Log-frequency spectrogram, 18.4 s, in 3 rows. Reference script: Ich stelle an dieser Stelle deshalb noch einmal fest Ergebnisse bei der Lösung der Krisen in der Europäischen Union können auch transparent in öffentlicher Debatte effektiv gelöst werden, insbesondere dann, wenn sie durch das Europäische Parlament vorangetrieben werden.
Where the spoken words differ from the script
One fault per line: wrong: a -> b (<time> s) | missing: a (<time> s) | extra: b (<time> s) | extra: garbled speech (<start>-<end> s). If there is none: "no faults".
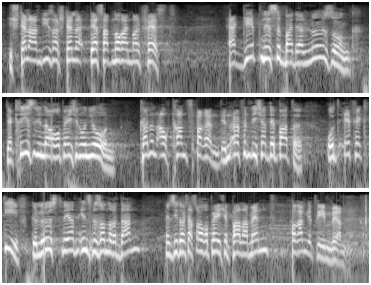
extra: und (11.5 s)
